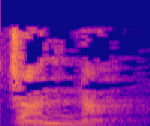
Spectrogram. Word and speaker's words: Channa: When it reached China, the Chinese masters, Hui Neng and others, pronounced it as Channa.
